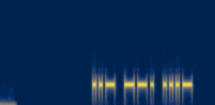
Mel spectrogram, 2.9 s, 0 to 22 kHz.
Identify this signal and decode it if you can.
Morse code, heard as a keyed tone, about 28 wpm, 700 Hz. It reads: UGV
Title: USA Call Sign Postfixes - 3 Letters 28wpm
